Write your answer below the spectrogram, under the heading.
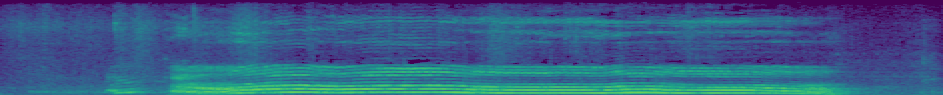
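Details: Siberian husky girl howling indoors, desperate to get out for a walk after a two-day move; a short yip, then a steady, rich howl held for over three seconds with slight pitch wobble, ending in a falling whine.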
